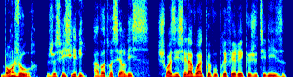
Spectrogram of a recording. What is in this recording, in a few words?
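Canadian French; iOS 26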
